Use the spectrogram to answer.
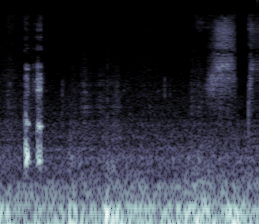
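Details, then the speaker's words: Two sharp, quick hiccups close together over low rumble and background music; the hiccups came on again for no known reason. "I got I got the hiccups again. [Music] Not sure why I got them."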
